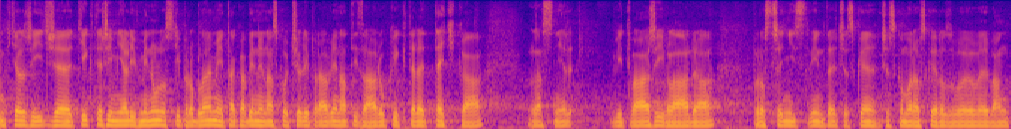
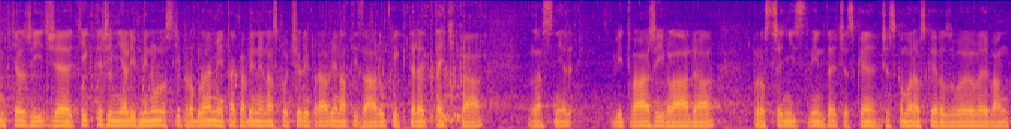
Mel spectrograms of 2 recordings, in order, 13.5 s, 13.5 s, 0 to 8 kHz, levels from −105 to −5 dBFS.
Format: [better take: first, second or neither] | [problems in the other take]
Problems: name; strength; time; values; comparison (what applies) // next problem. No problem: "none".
first | background sound (Toilet flush / Gurgling); 19 dB below the speech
